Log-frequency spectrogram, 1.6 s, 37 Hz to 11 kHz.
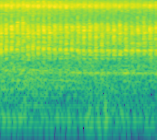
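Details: Honda Click 125 scooter at 160,000 on the odometer, before repair, revved with covers removed; rapid, even metallic knocking about fourteen per second over a light idle, tracking engine rotation: worn connecting rod, fixed by replacing the crankshaft and rod assembly.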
